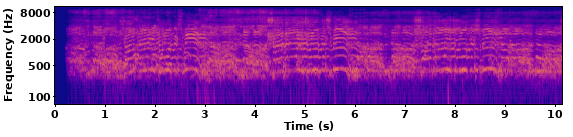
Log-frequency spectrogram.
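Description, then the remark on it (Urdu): A large crowd of party workers and supporters of Kashmiri leader Mirwaiz Umar Farooq shouts slogans in unison outside his house after police arrested him. Many voices overlap in loud, rhythmic chanting that stays steady and dense from start to finish. “میرواز کے گھر کے باہر جمع ہونے والے ان کی پارٹی کے کارکنوں اور حامیوں نے نعرے لگائے.”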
